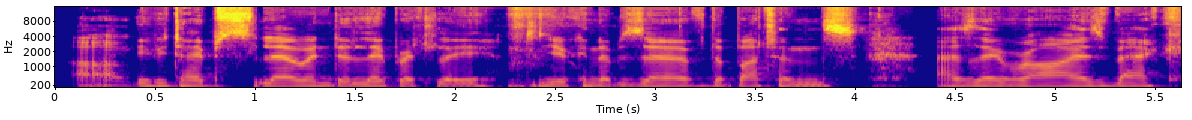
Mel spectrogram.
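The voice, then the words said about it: Put-on British accent. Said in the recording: “My British accent is terrible, ... That was, that was pretty good.”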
